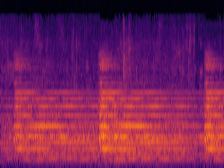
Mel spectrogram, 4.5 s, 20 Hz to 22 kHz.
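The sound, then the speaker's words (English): The large bell of Holy Trinity priory church in medieval Dublin, around 1320, booms from its belfry across the city, struck three times about two seconds apart, each deep, resonant toll ringing on and overlapping the next, with no voices. “High up in its belfry, its bell booms out across the city.”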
